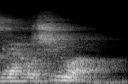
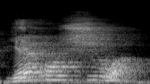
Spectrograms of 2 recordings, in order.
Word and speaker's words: Yehoshua: In Hebrew, it's pronounced Yehoshua. Yehoshua.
